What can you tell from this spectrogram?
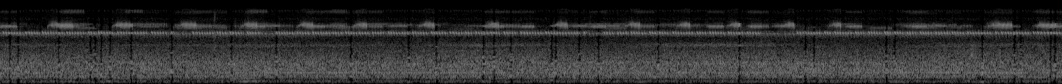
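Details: Chorus of chirping crickets on a warm summer night, a shrill unbroken trill with sharp higher chirps pulsing about twice a second, set against a steady background hiss.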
